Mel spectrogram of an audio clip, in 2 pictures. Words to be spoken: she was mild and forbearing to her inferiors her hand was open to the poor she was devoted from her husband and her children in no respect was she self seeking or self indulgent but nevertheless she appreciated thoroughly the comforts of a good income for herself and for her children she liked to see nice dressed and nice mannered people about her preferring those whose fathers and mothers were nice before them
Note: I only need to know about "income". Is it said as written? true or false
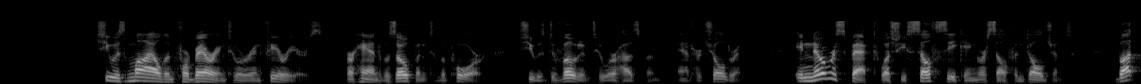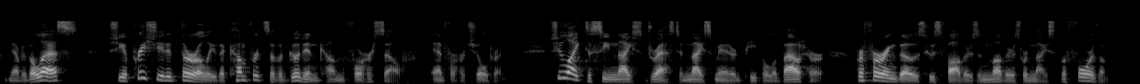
true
